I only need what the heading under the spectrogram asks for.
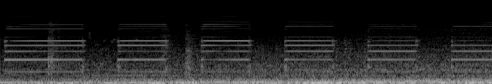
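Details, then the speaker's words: Develon DX140LC-5 excavator after fitting a new control module: repeated high beeps about every 0.8 s over low diesel rumble; faults remain as the new module is unprogrammed and not communicating with the ECU. "no still got problems all right we'll reconnect the laptop and see what it's saying"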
